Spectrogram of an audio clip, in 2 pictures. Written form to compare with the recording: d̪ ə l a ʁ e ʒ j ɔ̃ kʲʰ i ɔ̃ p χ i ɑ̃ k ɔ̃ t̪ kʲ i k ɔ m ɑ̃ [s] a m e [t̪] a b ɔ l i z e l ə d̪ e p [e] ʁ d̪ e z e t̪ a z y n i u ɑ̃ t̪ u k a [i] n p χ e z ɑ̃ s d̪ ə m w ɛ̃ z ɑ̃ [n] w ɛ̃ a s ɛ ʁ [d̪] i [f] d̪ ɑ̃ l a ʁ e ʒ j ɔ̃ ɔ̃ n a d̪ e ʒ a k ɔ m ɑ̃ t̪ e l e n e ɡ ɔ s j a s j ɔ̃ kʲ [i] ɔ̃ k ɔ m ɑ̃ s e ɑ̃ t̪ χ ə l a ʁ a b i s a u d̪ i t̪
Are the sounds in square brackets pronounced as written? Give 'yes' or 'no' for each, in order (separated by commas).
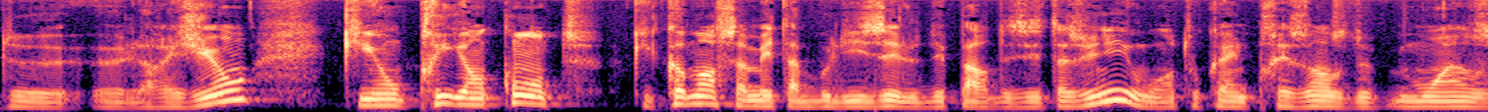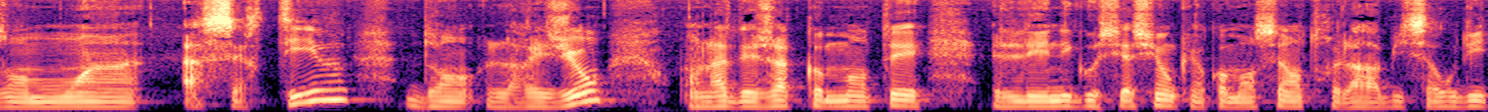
yes, yes, no, no, no, no, no, yes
